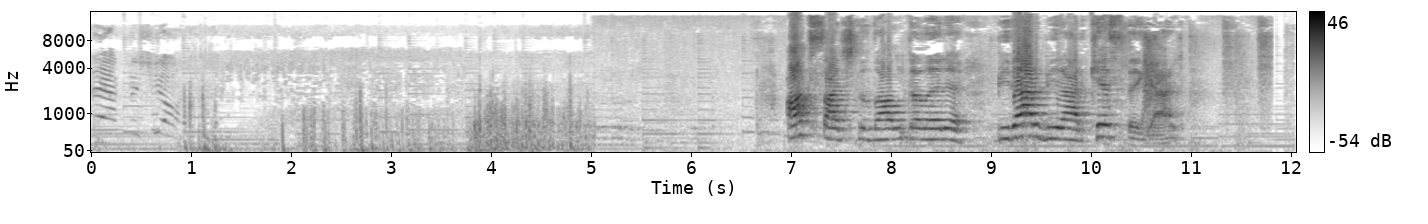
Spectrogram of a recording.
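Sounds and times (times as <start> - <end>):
soft background music: 0.0 - 12.0
wind buffeting microphone: 0.8 - 6.3.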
